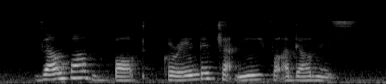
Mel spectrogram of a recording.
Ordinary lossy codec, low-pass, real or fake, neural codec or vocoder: none; none; fake; codec, 16 kHz, 4 kbps, X-Codec, HuBERT features, trained on general audio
